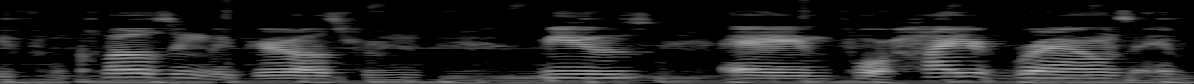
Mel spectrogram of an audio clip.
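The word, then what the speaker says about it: μ's: school idol group called Muse uh pronounced Muse uh of course it says it has a u but it we you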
